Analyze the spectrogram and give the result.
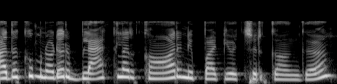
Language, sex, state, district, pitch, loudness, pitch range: Tamil, female, Tamil Nadu, Nilgiris, 290 Hz, -16 LUFS, 250-335 Hz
